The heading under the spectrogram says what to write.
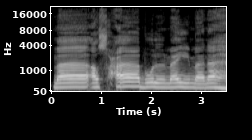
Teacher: ان پر جب بھی ہم روکیں گے تو یہ گول تا جو ہے یہ ہا بن جائے گی، تو ہم نے اس کی ہا کی آواز نکالنی ہے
